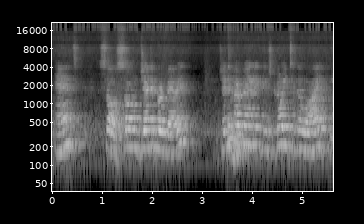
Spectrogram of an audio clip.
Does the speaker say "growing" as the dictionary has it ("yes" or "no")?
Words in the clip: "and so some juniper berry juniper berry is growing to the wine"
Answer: no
